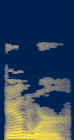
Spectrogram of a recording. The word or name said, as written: anwer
